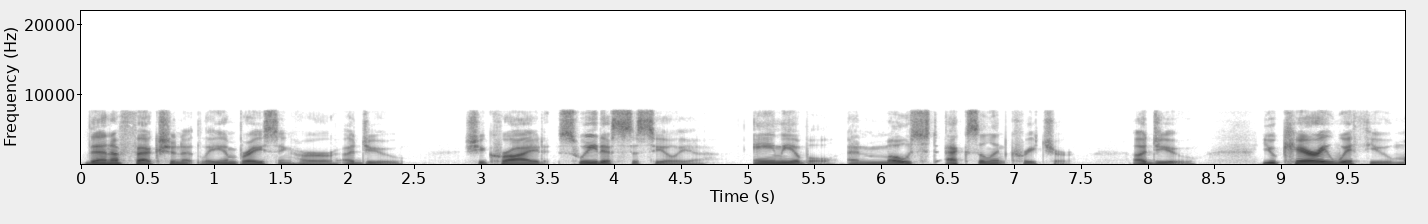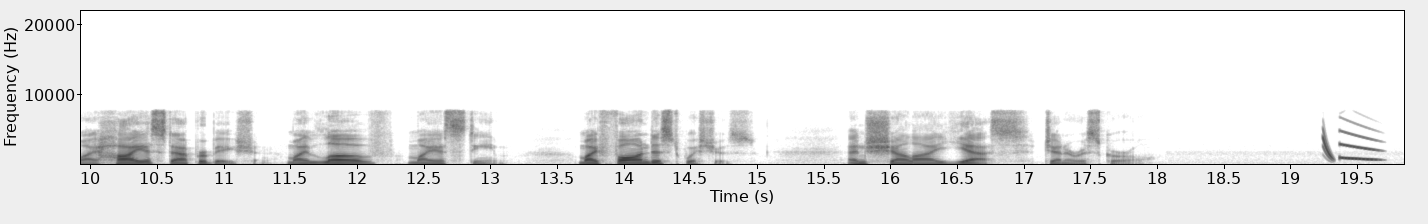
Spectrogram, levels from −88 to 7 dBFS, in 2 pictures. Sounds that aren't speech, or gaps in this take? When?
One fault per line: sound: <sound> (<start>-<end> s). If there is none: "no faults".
sound: chirp (19.2-19.7 s)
